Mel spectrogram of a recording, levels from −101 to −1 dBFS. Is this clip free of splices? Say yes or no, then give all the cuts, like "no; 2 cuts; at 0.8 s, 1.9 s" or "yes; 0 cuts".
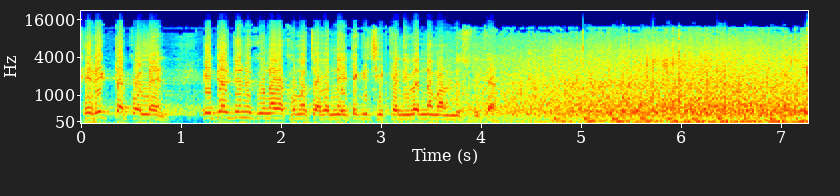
yes; 0 cuts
